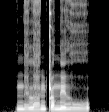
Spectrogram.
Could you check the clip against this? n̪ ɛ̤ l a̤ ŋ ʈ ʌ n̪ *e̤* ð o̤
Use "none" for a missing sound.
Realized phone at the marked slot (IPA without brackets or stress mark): e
